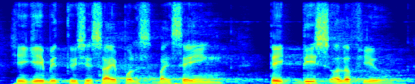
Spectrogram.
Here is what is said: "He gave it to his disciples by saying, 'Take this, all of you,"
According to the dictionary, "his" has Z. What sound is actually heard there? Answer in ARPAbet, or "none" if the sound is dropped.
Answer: S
